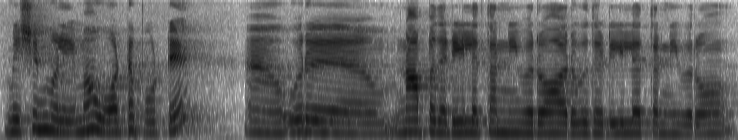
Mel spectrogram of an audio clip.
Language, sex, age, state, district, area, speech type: Tamil, female, 45-60, Tamil Nadu, Salem, rural, spontaneous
